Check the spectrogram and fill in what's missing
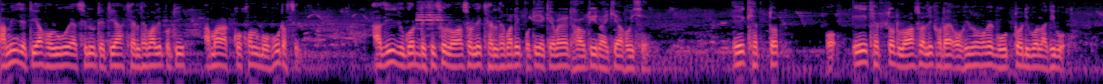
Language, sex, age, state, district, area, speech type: Assamese, male, 30-45, Assam, Charaideo, urban, spontaneous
